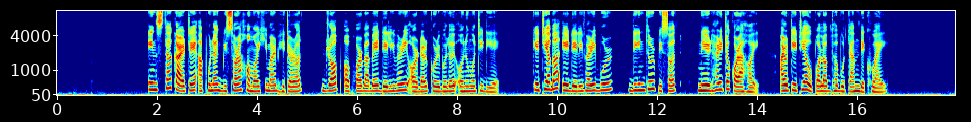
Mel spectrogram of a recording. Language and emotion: Assamese, neutral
